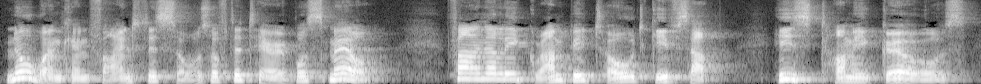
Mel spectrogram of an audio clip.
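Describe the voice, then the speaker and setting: Male read-aloud narrator for a children's picture book: slow, very animated, echoey room. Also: medium pitch. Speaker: storybook reader. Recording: roomy echo.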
